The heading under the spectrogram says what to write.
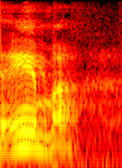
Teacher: na palavra ema a letra e tem o som menos intenso e deixamos a boca pouco aberta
